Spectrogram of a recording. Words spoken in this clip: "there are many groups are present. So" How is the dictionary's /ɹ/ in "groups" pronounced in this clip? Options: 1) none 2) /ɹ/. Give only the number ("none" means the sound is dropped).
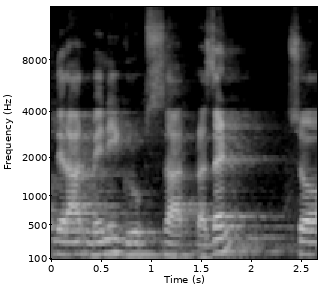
2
